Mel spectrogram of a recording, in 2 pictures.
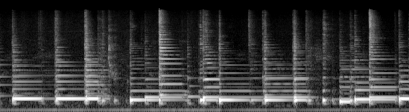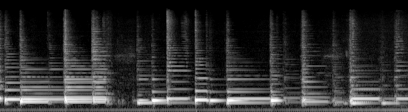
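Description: Solo ukulele playing an instrumental break: a quick run of plucked notes and chords, each ringing briefly and decaying before the next. The ukulele sounds close up and dry, as in a small room.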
